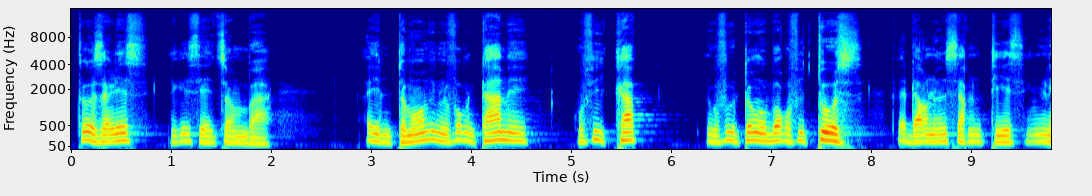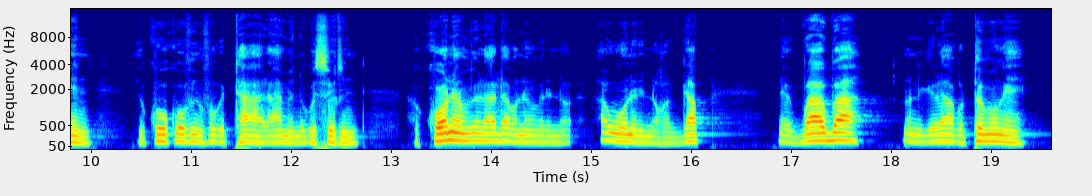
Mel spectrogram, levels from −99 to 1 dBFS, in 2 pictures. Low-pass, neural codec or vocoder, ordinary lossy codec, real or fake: 14.4 kHz; none; AAC, 96 kbps; real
